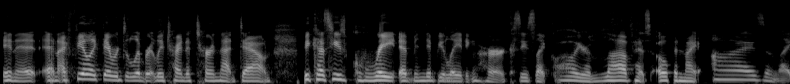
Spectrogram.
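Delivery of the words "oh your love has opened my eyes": put-on hot, seductive delivery. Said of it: "the delivery in the sub is much more, like, hot".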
